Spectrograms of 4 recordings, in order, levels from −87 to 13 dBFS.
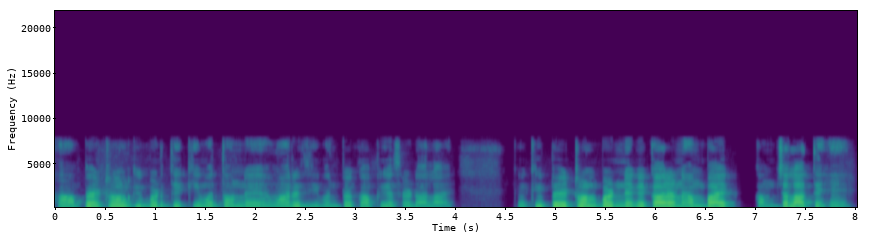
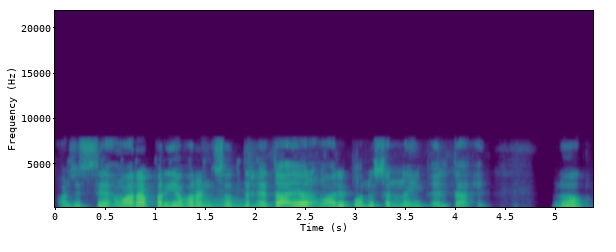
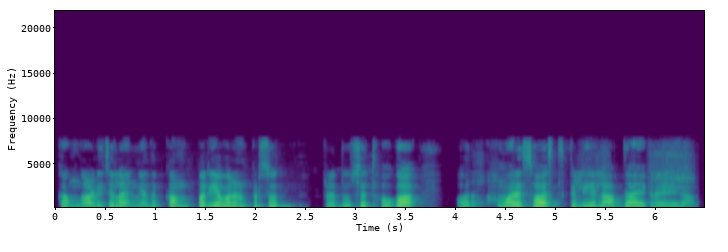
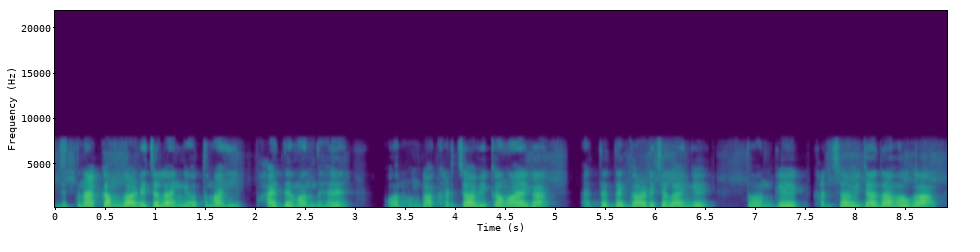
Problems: constant background noise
